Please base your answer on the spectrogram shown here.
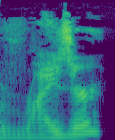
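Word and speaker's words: Rizr: But it's called the Riser. Kind of like how the Razor is spelled R-A-Z-R. This is R-I-Z-R.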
